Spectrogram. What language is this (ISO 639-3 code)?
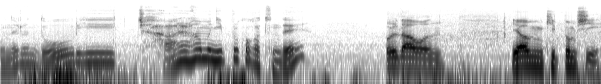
kor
